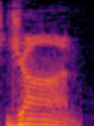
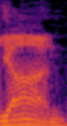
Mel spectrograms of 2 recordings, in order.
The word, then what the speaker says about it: Jan: And by the way, tell Jan it's John in this country. J-O-N is John. It's Danish. Well, whatever. This is America, pal. Jan is Y-O-N. Right. Here in America. You want to be Jan, it's Jan.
